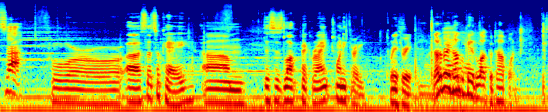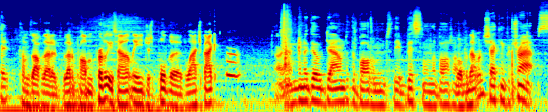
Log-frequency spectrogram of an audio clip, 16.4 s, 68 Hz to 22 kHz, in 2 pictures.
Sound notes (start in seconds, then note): 8.0 click; 12.2 creaks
